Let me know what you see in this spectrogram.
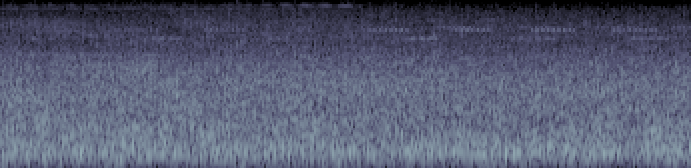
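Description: Steady hiss of light rain falling on the surface of a pond.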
